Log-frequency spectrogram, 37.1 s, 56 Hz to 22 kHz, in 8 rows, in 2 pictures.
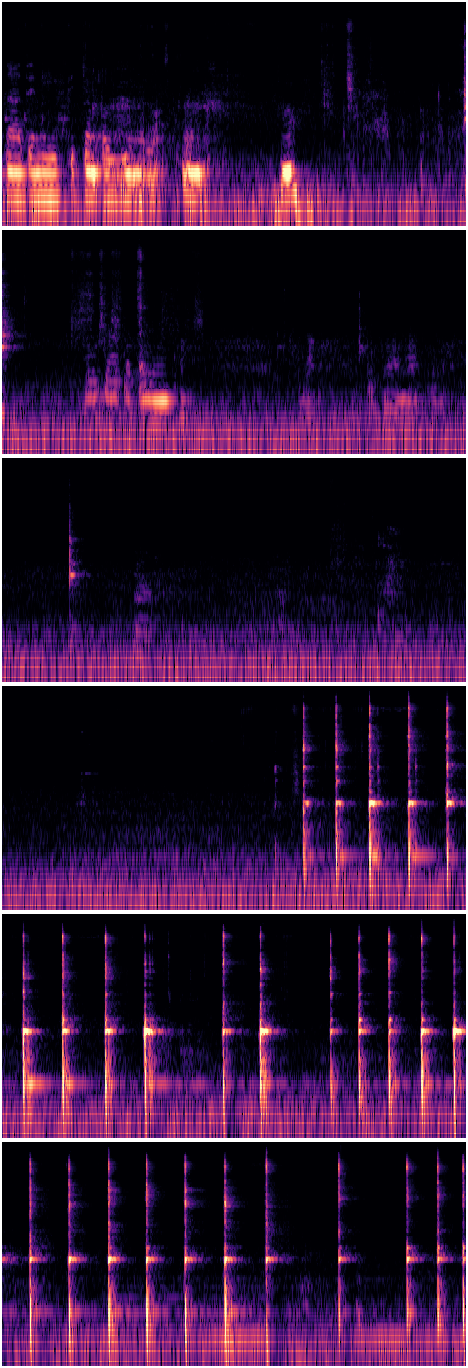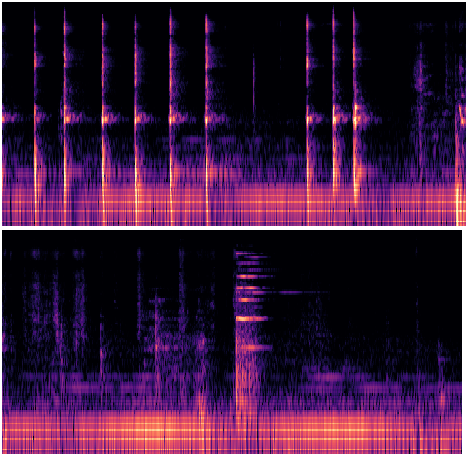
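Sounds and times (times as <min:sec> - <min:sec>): hammer striking metal: 0:16.9 - 0:30.2, 0:30.8 - 0:31.6, 0:34.8 - 0:35.5.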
